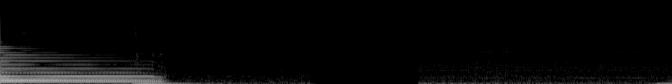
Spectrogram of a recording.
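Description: A keyboard note outside the C major scale rings briefly and fades into quiet background hum, followed by a short silence and then faint low noise.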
